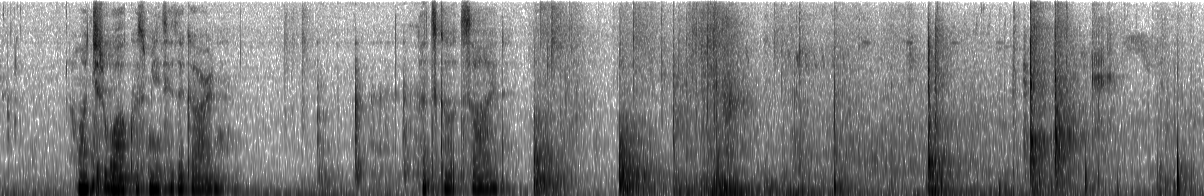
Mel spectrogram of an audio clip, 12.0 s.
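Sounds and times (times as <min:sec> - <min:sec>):
speech: 0:00.8 - 0:02.4, 0:04.2 - 0:05.6
footsteps walking down stairs: 0:05.3 - 0:12.0.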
